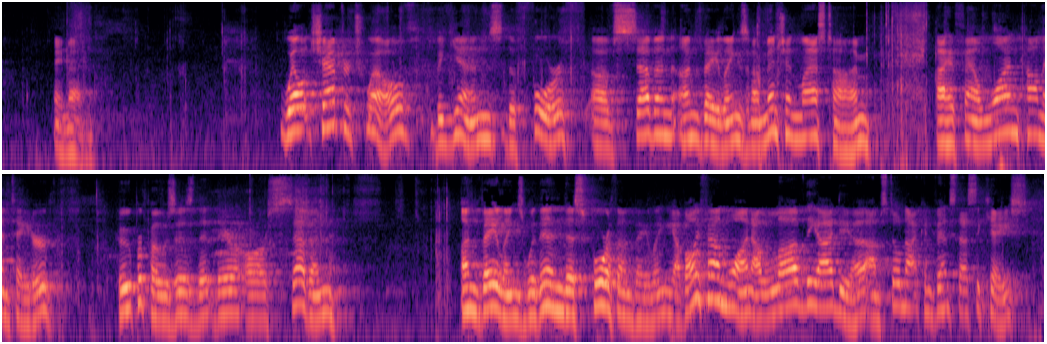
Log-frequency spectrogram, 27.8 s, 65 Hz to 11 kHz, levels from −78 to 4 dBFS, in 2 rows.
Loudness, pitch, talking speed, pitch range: -19 LUFS, 155 Hz, 100 wpm, 140-190 Hz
